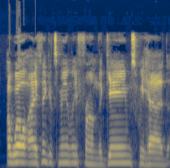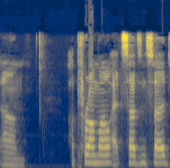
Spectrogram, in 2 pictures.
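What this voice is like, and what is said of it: Slightly hoarse voice. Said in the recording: “My voice is still recovering from the last couple weeks. So I'm still a little hoarse. ... So voice is still a little hammered.”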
